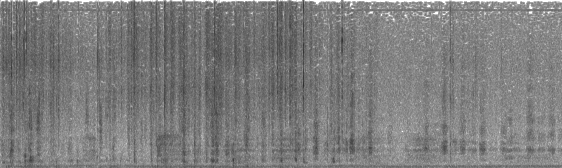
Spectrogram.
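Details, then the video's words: Quiet, fast panting from Casper, a West Highland White Terrier chasing a basketball, with soft rhythmic scuffles and clatter of play underneath; no voices close by. "Dog Playing With Basketball"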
